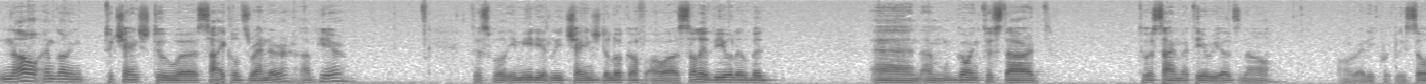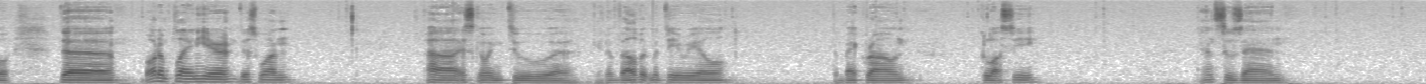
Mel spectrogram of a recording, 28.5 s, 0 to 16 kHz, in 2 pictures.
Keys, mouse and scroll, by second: 0.4 click, 0.8 click, 1.5 click, 4.0-5.0 scroll down 5, 4.5 middle click, 6.3-6.7 scroll up 5, 6.8 middle click, 9.3-10.5 scroll down 3, 10.5 right click, 11.3 scroll down 2, 13.1 click, 13.9 right click, 14.7 right click, 15.8 right click, 16.2 right click, 17.8 click, 18.6 click, 21.7 right click, 23.1 click, 23.5 click, 24.8 click, 26.4 right click, 27.7 click, 28.4 click.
